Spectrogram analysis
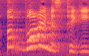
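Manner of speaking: high, loud cry falling away; frightened, pleading question; terrified cry. A narrator's reading. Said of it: "cried the terrified goose".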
